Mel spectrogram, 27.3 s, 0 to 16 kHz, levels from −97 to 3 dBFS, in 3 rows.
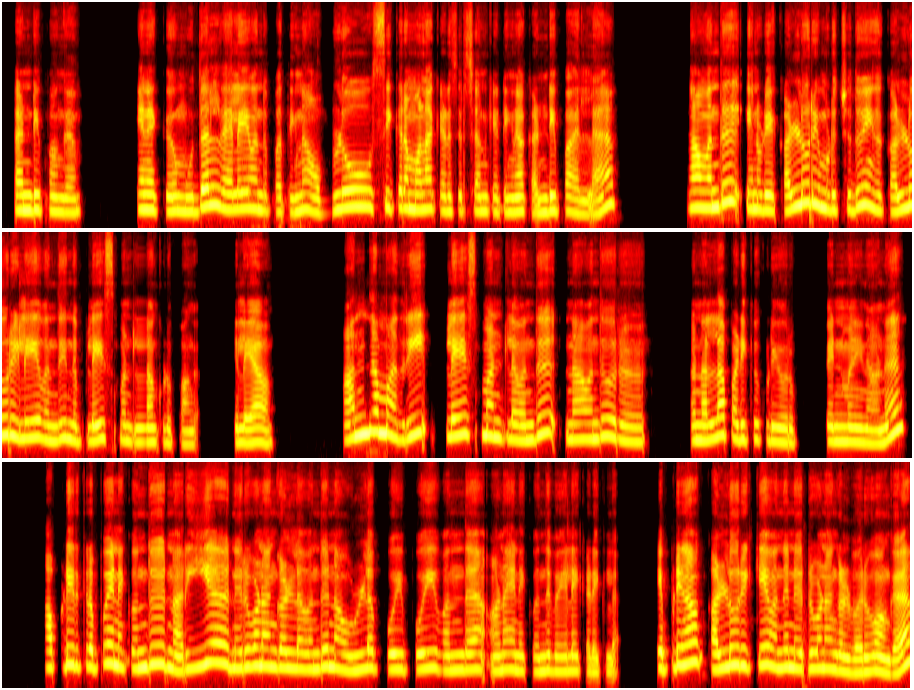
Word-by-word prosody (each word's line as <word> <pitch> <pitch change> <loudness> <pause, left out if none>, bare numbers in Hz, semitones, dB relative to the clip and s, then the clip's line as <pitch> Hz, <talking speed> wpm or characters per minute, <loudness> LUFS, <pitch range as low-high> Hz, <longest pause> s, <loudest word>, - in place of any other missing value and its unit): கண்டிப்பாங்க. 215 -2 0 0.8
எனக்கு 220 -2 +1 0.2
முதல் 260 +8 +3
வேலையே 230 +1 +3
வந்து 220 -2 -3
பார்த்தீங்கன்னா, 195 +3 -3
அவ்ளோ 220 +8 0 0.3
சீக்கிரமாலாம் 235 -2 +1
கெடச்சிருச்சான்னு 205 0 -5
கேட்டிங்கனா 195 +1 -1
கண்டிப்பா 205 +2 -1
இல்ல. - - -3 1.0
நான் 250 0 +4
வந்து 255 +6 +4 0.2
என்னுடைய 225 -2 +2
கல்லூரி 290 +8 +3
முடிச்சதும் 220 +5 0
எங்க 220 - -1
கல்லூரியிலேயே 250 +2 +2
வந்து 210 +2 -2
இந்த 210 -3 -2
பிளேஸ்மெண்ட்லாம் 205 -3 -1
குடுப்பாங்க 170 -2 -8 0.4
இல்லயா! 190 +1 +3 0.9
அந்த 295 +5 +6
மாதிரி 255 0 +1 0.3
பிளேஸ்மெண்ட்ல 270 -3 +1
வந்து 220 +7 0 0.3
நான் 225 0 -1
வந்து 240 +4 -2
ஒரு 220 -4 -2 0.8
நல்லா 245 +6 +3
படிக்கக்கூடிய 220 -2 -3
ஒரு 185 - -4 0.3
பெண்மணி 200 -1 0
நானு. 175 +8 0 0.7
அப்பிடி 245 +4 +1
இருக்கிறப்போ, 265 +1 -2
எனக்கு 255 -3 0
வந்து 260 +4 +3 0.2
நெறைய 240 +8 +2 0.3
நிறுவனங்கள்ல 255 -1 +1
வந்து 230 +3 -1
நான் 225 -3 -2
உள்ள 230 +3 -1 0.2
போய், 225 0 +1
போய் 230 +2 +1
வந்தேன். 220 +2 -1
ஆனா, 210 +2 -1
எனக்கு 205 -1 -5
வந்து 205 +2 -1
வேலை 205 +1 -2
கெடைக்கல. - - -5 0.5
எப்பிடின்னா 280 +6 +3 0.2
கல்லூரிக்கே 275 +3 +2
வந்து 255 0 0
நிறுவனங்கள் 230 -3 0
வருவாங்க. 195 -1 +1
225 Hz, 130 wpm, -21 LUFS, 205-250 Hz, 1.0 s, அந்த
